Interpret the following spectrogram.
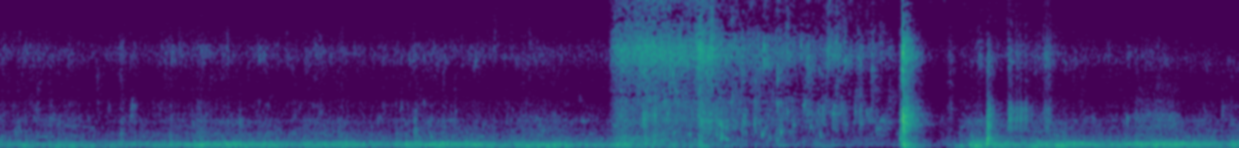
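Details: Discontinued Bosch dishwasher that filled and hummed but didn't wash because the recirculation pump impeller had come off the motor; the fix is gluing the impeller back on. Steady swishing spray with a soft pump hum, washing normally.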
